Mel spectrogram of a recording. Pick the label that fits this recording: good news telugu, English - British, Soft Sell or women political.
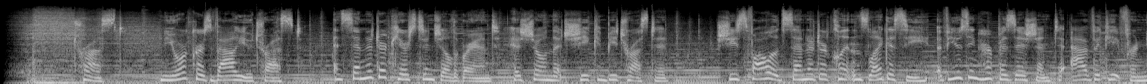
women political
